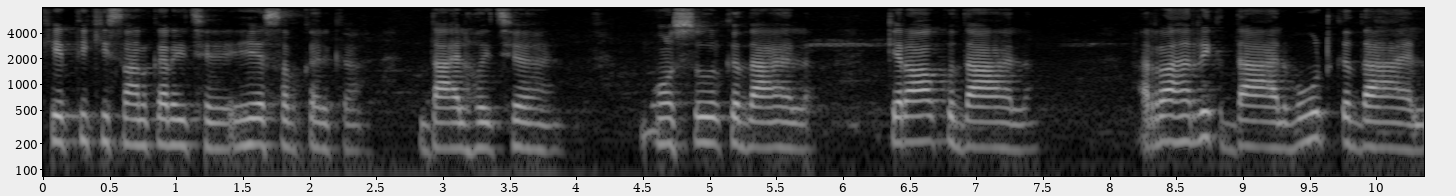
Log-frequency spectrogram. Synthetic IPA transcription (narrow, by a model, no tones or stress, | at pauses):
kʰet̪ikisankəɾɛt͡ʃʰɛeɦesəbʱkəɾike | d̪ajlɦojt͡ʃʰɛ | mosuɾked̪alkeɾab̚ked̪al | ɾəɦɾikd̪albuʈked̪al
